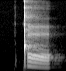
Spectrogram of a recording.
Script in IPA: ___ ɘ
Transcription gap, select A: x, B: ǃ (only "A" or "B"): B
